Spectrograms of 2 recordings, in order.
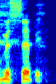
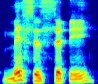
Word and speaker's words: Mississippi: I want our listeners to really focus on the fact that Doug is not saying Mississippi. He's saying Mississippi. – You have to skip a syllable.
